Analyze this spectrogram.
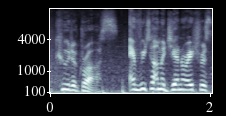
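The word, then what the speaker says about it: coup de grâce: is cuda grass now i was calling this coup de gras for a long time thinking that i was really fancy and pronouncing it right but i've actually been informed by french speakers that it is cuda grass every time a generator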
